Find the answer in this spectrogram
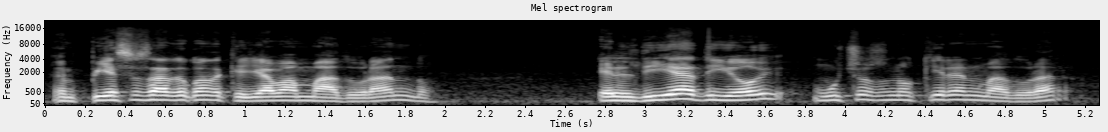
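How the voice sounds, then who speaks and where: A man's voice: a little high, normal speed. Male preacher with a slightly raised voice, quizzing his flock and acting out everyday scenes. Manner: asks the congregation questions and answers himself. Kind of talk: sermon.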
